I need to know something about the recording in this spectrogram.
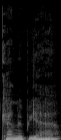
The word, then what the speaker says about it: Canebière: on the fact that canier so the name of the road in French rhymes with the French word for Hemisphere emisphere and making the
